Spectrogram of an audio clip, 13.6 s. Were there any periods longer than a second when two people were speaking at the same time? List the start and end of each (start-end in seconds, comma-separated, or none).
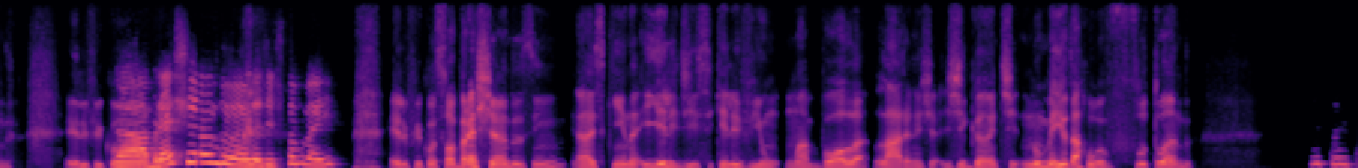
none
